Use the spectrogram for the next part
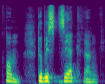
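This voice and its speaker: A man's voice: fairly high pitch, slow, warm tone. A man reading aloud who voices a stern, reproachful aristocratic mother in a classic story. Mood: agitated. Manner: reproachful, agitated. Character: stern aristocratic mother, middle-aged woman. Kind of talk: audiobook reading of a classic novella.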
